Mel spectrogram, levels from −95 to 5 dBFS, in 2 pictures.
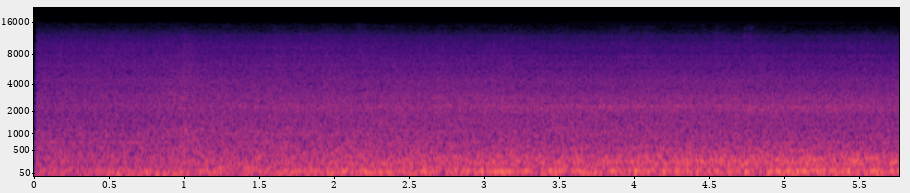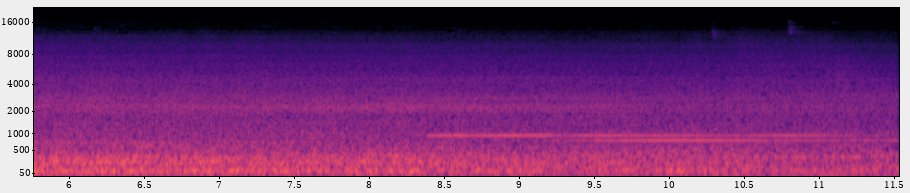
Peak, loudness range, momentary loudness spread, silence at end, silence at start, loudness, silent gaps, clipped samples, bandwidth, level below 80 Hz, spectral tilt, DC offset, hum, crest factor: -16 dBFS; 3 LU; 5 LU; 0 s; 0 s; -34 LUFS; none; under 0.1%; 15 kHz; -40 dBFS; -5.5 dB/octave; under 0.1%; none; 16 dB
